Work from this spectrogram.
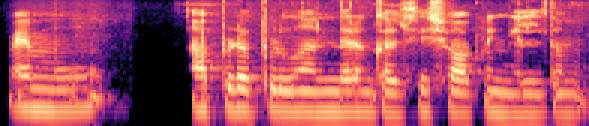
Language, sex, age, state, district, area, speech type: Telugu, female, 30-45, Telangana, Peddapalli, rural, spontaneous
